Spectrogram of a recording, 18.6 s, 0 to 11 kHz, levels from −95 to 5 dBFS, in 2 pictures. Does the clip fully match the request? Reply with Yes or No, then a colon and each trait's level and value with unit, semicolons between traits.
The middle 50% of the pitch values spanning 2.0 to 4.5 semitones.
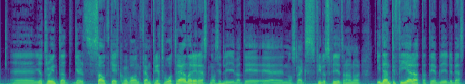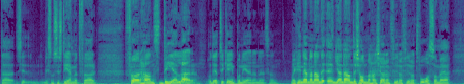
No: average, 5.3 semitones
